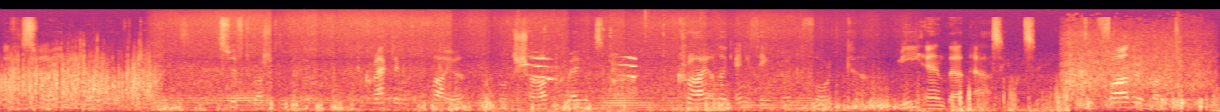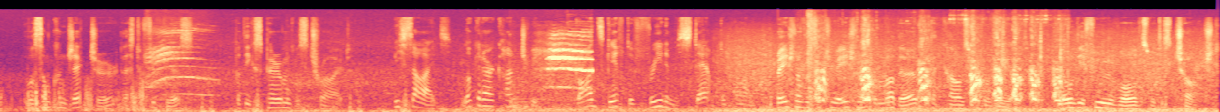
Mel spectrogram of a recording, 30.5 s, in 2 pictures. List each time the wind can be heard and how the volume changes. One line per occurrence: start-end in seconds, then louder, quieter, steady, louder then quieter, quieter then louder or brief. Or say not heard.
0.0-30.4 quieter then louder.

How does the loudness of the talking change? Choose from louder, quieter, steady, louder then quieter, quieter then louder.
louder.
